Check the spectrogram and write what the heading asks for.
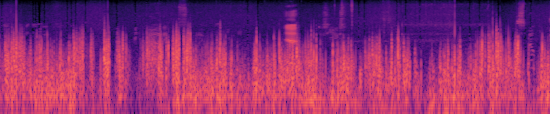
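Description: Indistinct voices, too unclear to make out words, running on and off throughout.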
